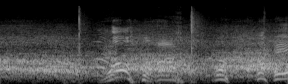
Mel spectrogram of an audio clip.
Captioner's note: crowd chatter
